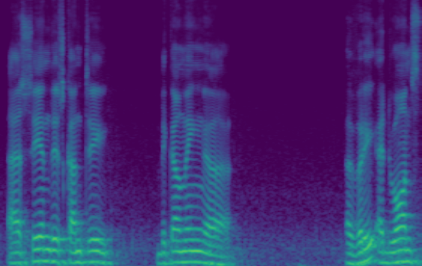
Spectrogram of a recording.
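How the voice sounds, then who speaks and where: Audible room echo surrounds a man with a dark, mellow tone and medium pitch. He speaks at a fairly slow pace with fairly even intonation. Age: 70s. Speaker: retired army officer. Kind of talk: interview.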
